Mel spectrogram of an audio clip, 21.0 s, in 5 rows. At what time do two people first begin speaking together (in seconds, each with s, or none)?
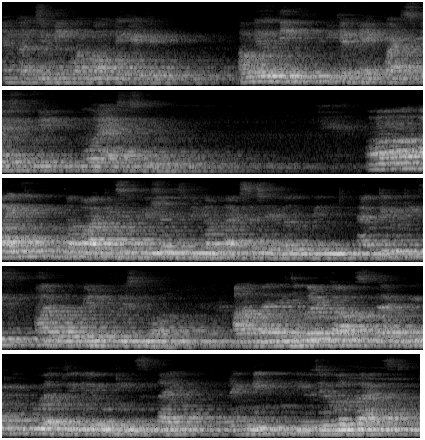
none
